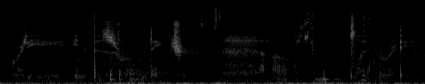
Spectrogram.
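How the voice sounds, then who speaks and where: A whispering voice with a soothing tone. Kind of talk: casual introduction to camera.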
